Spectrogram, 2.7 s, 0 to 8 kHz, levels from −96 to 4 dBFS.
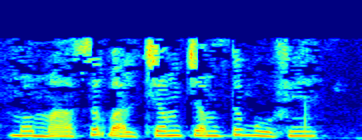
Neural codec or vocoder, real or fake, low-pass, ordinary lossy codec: none; real; 7.2 kHz; MP3, 24 kbps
